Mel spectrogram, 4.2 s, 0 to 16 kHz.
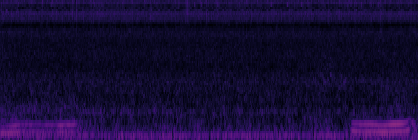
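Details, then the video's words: Sleeping Shiba Inu puppy Tsukune, not yet a year old, snoring at home; a wavering low hum-like snore starts things off, a quiet gap follows, then another rising nasal snore near the end over constant background hum. "柴犬０歳子犬のいびきがおっさん化Shiba Inu puppy snoring"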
